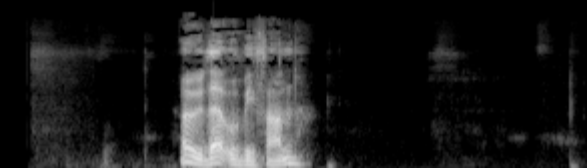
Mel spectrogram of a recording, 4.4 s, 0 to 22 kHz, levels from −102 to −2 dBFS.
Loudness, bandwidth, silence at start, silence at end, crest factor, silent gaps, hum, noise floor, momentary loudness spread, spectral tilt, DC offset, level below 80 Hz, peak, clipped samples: -18 LUFS; 14 kHz; 1.35 s; 2.15 s; 24 dB; none; none; -90 dBFS; 11 LU; -4.5 dB/octave; under 0.1%; -52 dBFS; 0 dBFS; under 0.1%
